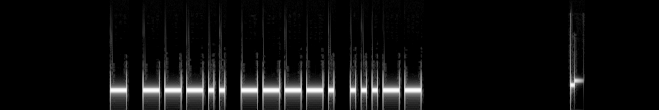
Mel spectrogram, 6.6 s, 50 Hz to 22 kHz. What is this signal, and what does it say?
Morse code, heard as a keyed tone, about 22 wpm, 700 Hz. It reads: T893
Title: Numbers - Contest Style - 4-Digit 22wpm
